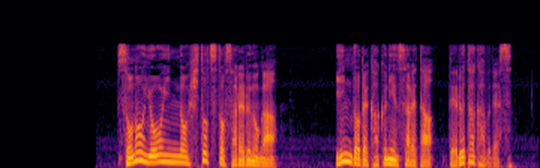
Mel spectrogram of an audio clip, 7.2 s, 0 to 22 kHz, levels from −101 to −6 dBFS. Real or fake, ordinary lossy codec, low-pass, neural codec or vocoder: real; none; 7.2 kHz; none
